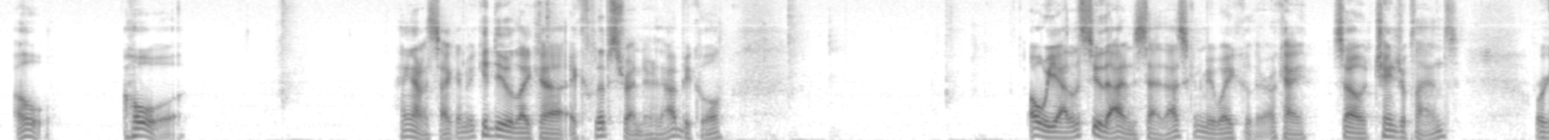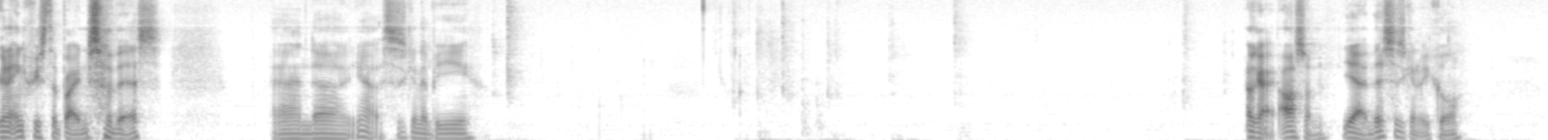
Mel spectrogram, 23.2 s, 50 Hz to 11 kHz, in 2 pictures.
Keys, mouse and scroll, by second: 2.0 shift+click, 4.0 KP_0, 5.3 s, 5.7 z, 7.2 s, 7.9 click, 9.1 click, 10.7 click, 11.7-13.6 drag, 14.4 s, 14.7 y, 15.1 z, 17.2 Escape, 17.8 s, 18.2 z, 20.3 shift+click, 21.1 shift+click, 22.4 s, 22.9 s.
